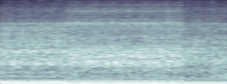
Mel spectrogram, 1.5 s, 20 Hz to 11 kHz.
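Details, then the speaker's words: 2010 Mini Cooper at idle, heard from the belt side: steady gravelly whirr, more bearing rumble than knock; suspected worn water pump bearing. "can you hear that you hear it on this side of the car it's quite bearing sounding didn't quite sound as knocky as the other one this sounds more like a water"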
